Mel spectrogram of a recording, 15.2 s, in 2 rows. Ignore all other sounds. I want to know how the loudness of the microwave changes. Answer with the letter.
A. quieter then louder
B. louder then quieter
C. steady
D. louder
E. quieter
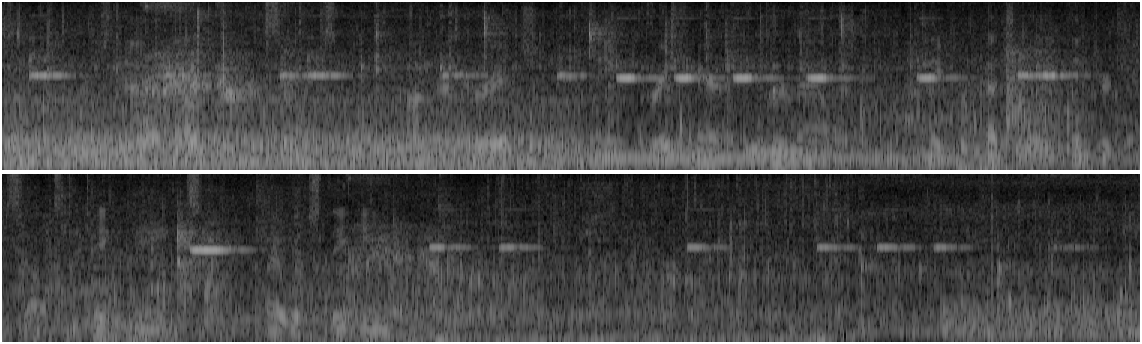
E.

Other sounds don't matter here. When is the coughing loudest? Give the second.
1 s.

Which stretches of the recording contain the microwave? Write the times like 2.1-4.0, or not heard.
0.0-15.1.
